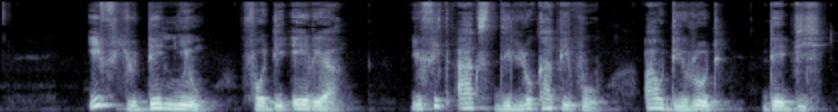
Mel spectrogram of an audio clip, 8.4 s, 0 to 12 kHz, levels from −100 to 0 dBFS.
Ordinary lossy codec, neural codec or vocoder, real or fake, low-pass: AAC, 48 kbps; none; real; 10.8 kHz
